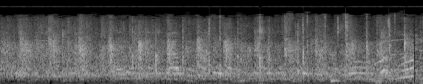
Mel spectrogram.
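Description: Audience applauding: many hands clapping at once, dense and steady.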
